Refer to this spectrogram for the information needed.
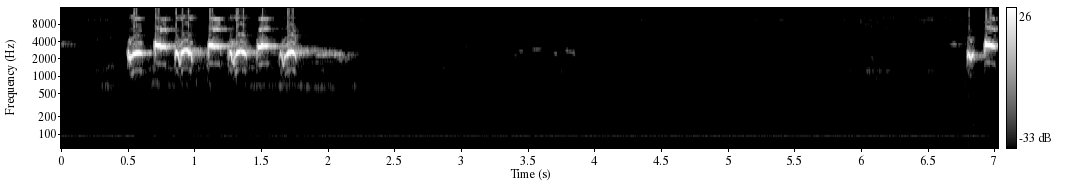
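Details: Sooty-headed bulbul calling to lure birds: a rapid string of about six bright, gurgling notes over roughly one and a half seconds, then a long silence before another phrase begins at the end.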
